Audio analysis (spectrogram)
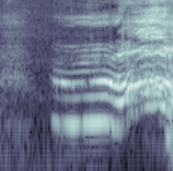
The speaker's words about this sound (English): The night moves on for a little bit, so you begin to feel tiredness in your bodies as you decide to forego any sleep. I'll give you a yawn in character.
